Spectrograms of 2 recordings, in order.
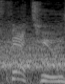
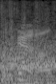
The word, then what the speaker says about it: Fetu: So Coach Fetu, spelled F-E-T-U, for the longest time. I was pronouncing it Coach Feta, like feta cheese.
